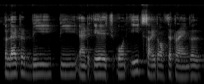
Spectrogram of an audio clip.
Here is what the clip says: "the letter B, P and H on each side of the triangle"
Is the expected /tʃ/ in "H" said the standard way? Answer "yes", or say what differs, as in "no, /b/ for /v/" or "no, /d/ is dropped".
yes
